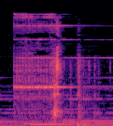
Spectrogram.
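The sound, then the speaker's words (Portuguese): A telephone rings once with a bright, harmonic electronic tone, clear, with a low hum underneath and no voices, as a caller from Curitiba phones in. “Vocês vão ouvir agora, tá ligando aqui”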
